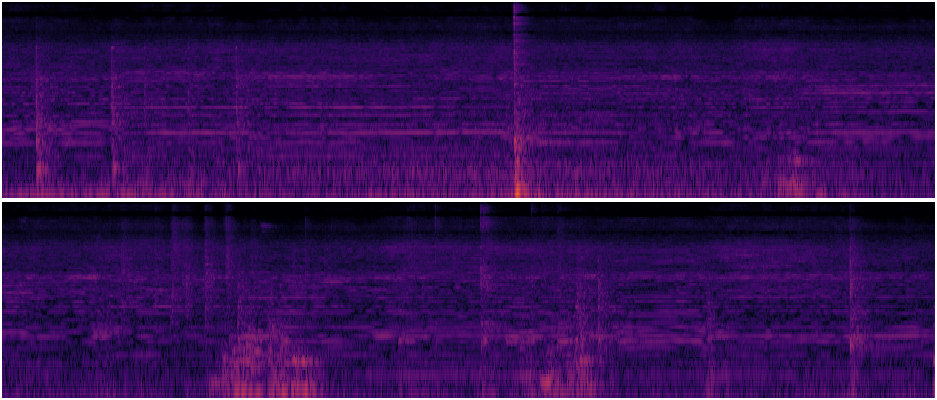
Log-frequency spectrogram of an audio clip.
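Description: Electric dog-grooming clippers running steadily as they shave tight mats out of a dog's belly fur, with a few sharp clicks along the way.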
